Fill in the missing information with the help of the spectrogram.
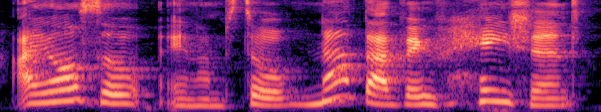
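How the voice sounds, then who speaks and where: A woman's voice: a little high, expressive, normal speed. A woman in her thirties from Puerto Rico, hosting a solo podcast and telling a personal story in a chatty way. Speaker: podcast host.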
